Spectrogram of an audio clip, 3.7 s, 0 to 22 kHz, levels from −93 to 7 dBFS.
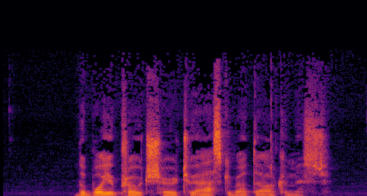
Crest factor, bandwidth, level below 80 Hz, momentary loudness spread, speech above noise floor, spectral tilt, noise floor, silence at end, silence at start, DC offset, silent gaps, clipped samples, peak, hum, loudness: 22 dB; 16.5 kHz; -64 dBFS; 10 LU; 42 dB; -2.5 dB/octave; -67 dBFS; 0.4 s; 0.75 s; under 0.1%; none; under 0.1%; -4 dBFS; none; -24 LUFS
